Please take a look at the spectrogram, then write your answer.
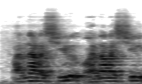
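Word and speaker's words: Varanasi: 예, 바나라시인데 인도식 발음으로는 V를 와라고 발음합니다. 한 예로 여러분들 옛날에 빗바사라라고 그랬죠? 근데 요즘은 입바사라라고 합니다. V를 전부 다 이제 와 발음으로 합니다.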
